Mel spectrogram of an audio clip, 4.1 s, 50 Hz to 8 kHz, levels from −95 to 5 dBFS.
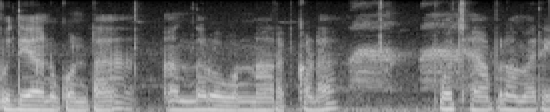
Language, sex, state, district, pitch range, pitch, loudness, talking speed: Telugu, male, Andhra Pradesh, Manyam, 115-130 Hz, 120 Hz, -18 LUFS, 75 wpm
